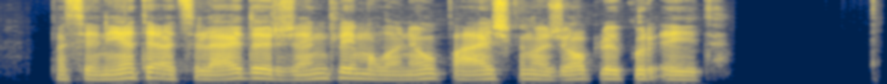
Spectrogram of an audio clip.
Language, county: Lithuanian, Vilnius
